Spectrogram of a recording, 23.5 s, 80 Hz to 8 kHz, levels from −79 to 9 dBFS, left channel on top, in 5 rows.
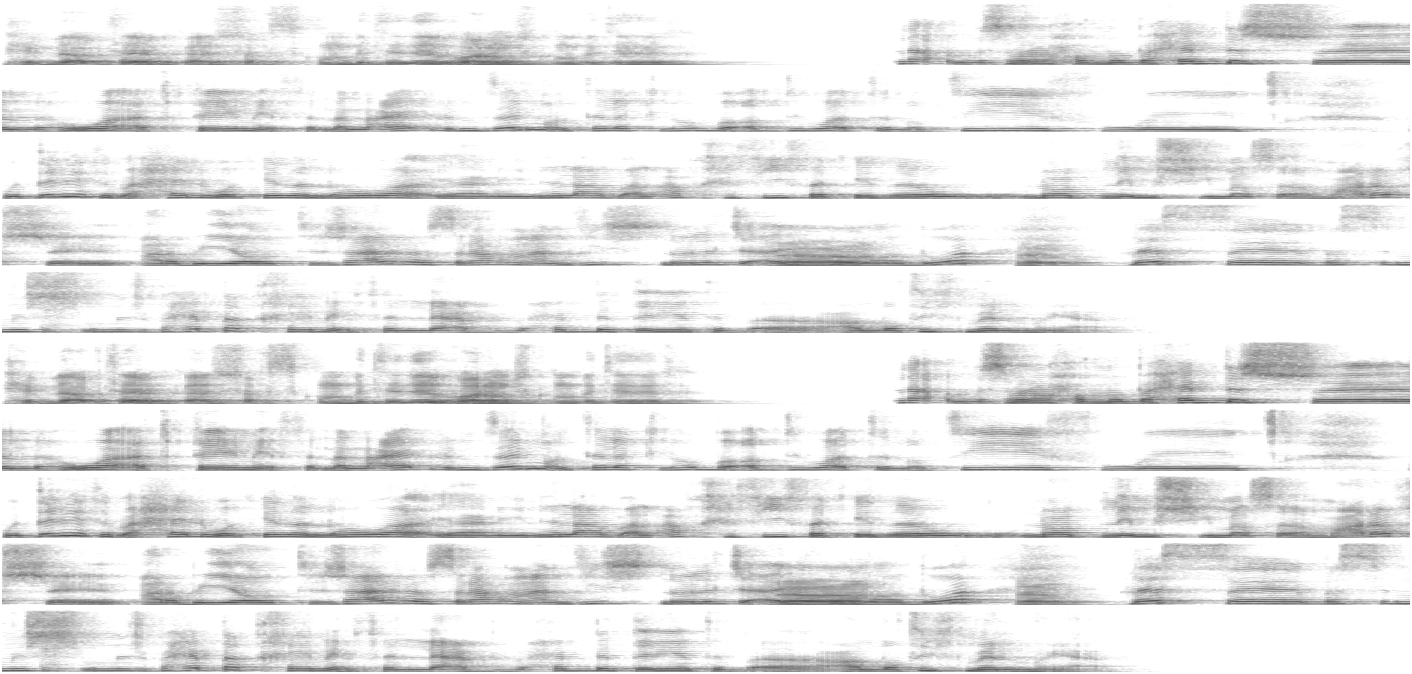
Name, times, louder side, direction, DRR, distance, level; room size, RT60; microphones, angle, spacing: voice 1, 0.0-2.3 16.6-17.0 17.5-17.7, right 2 dB, 60° right, 1.9 m, -26 dB
voice 2, 3.0-17.3 17.8-22.4, right 2 dB, 20° right, 0.5 m, -24 dB
14.5 x 7.7 x 5.6 m
head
